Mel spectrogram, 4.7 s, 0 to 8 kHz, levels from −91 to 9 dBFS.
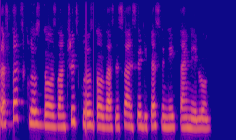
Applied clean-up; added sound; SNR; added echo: none; none; none; none.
